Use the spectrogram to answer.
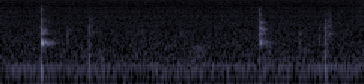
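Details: Baby sitting up with hiccups: sharp, brief hiccup sounds, two strong ones about three seconds apart with softer ones between, in a quiet room; infant hiccups.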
